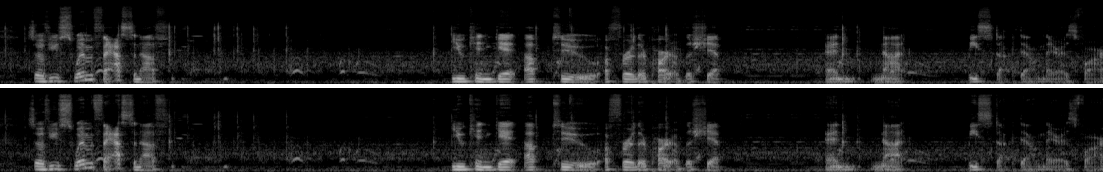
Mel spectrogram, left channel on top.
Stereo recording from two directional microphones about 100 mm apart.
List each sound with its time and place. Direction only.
0.3 s speech: 20° left (ahead or behind)
4.5 s speech: 15° left (ahead or behind)
8.3 s speech: 15° left (ahead or behind)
